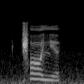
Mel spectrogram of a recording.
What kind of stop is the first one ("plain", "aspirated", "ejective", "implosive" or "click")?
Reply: click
